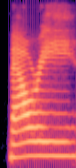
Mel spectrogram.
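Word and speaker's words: Māori: Maori.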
